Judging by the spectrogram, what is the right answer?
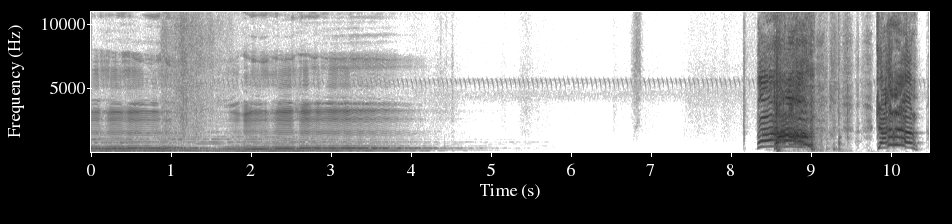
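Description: A man screams in two loud, harsh bursts near the end, after a stretch of quiet that follows a long droning tone.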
